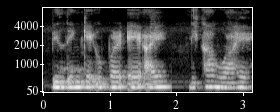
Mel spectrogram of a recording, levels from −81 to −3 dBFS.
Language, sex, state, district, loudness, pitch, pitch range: Hindi, female, Arunachal Pradesh, Papum Pare, -17 LUFS, 190 Hz, 185-195 Hz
